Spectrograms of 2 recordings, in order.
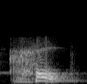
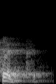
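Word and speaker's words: חית: You can write it this way, but it is not Chet. Okay, it is not Chet. It is Hate. Hate. You have to pronounce it from your throat.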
